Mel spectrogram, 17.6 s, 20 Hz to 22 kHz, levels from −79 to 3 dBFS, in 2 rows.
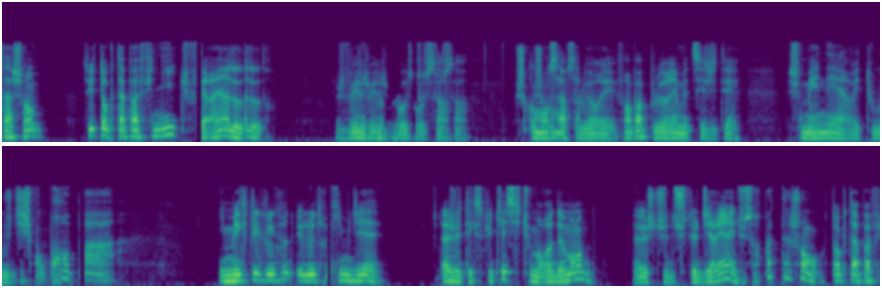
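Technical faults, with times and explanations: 1.94–1.99, 7.3, 9.55–9.61 and 12.03–12.07 s, unconcealed Bluetooth headset packet loss: the sound drops into short holes of 52.5, 15, 52.5 and 37.5 ms, with hard edges. Packets on the wideband mSBC link between headset and phone went missing, and nothing filled the gaps. Those lengths fit whole packets of about 7.5 ms each.
2.42–5.76 s, doubled audio track: a second full-band copy of the sound runs about a fifth of a second behind the first and a few dB quieter. It gives a clean, distinct repeat with no decay or room colour, and it switches on and off abruptly at the edges of this span. The likely cause is the same signal being captured again by a slower path and mixed back in, out of step with the original.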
